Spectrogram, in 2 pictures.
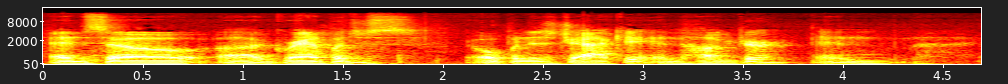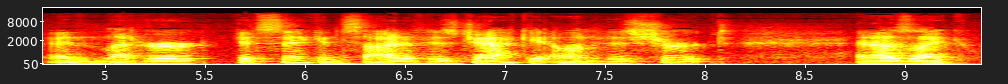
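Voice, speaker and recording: A man co-hosting a family talk show, telling a family story in a relaxed, chatty way. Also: lowish voice, unhurried, gravelly. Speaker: co-host. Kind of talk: casual storytelling chat.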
